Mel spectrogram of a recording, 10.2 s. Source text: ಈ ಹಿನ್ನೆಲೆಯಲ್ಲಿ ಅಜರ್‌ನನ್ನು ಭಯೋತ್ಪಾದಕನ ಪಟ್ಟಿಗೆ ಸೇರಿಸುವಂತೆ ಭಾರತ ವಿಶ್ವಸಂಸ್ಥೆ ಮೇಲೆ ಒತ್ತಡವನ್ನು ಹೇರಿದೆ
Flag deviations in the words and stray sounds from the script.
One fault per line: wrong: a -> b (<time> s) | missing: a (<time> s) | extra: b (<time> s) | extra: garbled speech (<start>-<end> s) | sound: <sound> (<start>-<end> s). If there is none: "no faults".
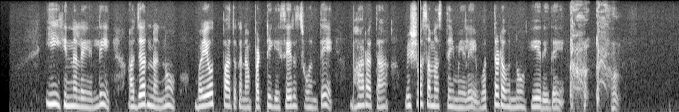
sound: dropout (6.3-6.3 s)
sound: cough (8.5-9.3 s)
